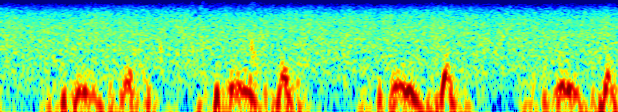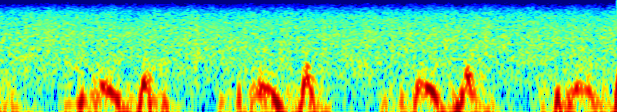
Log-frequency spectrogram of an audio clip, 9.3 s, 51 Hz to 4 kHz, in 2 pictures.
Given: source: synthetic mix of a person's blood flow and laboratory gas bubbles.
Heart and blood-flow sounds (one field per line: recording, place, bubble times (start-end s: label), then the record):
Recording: Doppler ultrasound of blood flow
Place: precordium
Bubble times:
1.19-1.24 s: bubbles
1.41-1.55 s: bubbles
1.84-1.98 s: bubbles
From the record:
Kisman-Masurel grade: 211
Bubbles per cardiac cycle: several, 3 to 8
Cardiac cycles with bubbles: 1 to 10%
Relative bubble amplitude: barely perceptible (0.100 to 0.250)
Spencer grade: 1 (occasional bubble signal discernible with the cardiac motion signal, with majority of cardiac periods free of bubbles)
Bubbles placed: anywhere in the cardiac cycle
